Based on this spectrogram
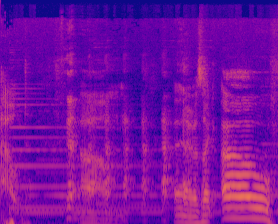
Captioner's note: Rick laughs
